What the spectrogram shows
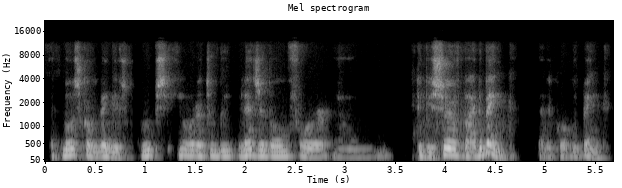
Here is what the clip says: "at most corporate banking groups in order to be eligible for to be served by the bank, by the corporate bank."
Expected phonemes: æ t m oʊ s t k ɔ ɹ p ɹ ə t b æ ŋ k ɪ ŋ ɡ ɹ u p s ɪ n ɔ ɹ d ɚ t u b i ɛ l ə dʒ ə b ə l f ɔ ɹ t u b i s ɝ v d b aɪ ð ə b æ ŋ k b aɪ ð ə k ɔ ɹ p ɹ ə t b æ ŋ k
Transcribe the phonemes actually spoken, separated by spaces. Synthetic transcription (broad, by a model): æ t m oʊ s t k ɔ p ə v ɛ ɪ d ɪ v ɡ ɹ u p s ɪ n ɔ ɹ d ɚ t u b i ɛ l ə dʒ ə b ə l f ɔ ɹ t u b i s ɝ v d b aɪ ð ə b æ ŋ k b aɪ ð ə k ɔ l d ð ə b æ ŋ k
